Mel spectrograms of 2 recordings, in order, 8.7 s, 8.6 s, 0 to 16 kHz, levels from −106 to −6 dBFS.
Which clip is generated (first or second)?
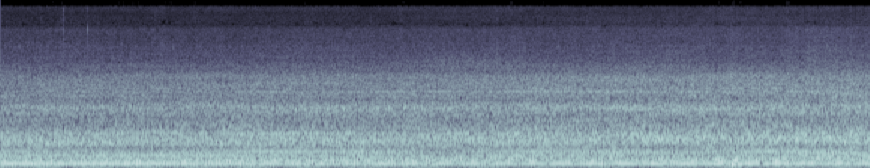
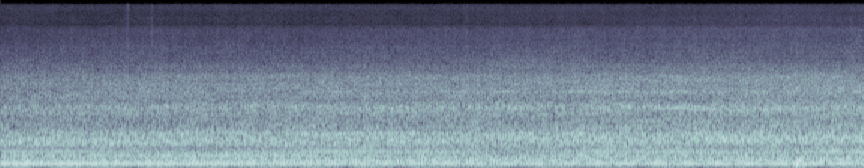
second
